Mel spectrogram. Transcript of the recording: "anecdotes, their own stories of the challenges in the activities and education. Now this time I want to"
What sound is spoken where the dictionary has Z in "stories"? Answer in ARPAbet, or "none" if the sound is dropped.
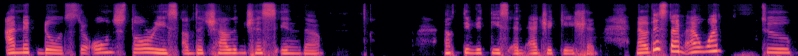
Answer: S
